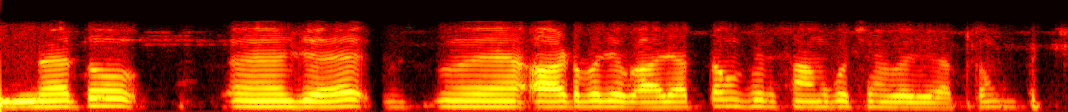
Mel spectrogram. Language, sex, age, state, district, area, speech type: Urdu, male, 45-60, Uttar Pradesh, Muzaffarnagar, urban, conversation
